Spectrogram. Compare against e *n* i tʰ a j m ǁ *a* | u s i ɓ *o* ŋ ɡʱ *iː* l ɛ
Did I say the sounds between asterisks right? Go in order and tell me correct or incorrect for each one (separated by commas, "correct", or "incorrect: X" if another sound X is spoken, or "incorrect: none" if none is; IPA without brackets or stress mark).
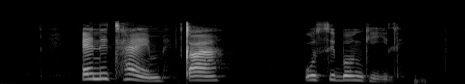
correct, correct, correct, correct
